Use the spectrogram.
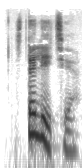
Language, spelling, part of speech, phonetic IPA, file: Russian, столетие, noun, [stɐˈlʲetʲɪje], Ru-столетие.ogg
- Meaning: 1. century, hundred-year period 2. centenary, hundredth anniversary, hundredth birthday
